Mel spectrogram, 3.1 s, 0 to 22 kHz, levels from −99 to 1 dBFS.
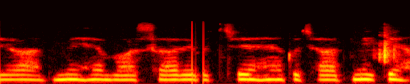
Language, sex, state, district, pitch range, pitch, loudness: Hindi, female, Bihar, Jamui, 215-225 Hz, 220 Hz, -32 LUFS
